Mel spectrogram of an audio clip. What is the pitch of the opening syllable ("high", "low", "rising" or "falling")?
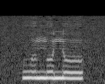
high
